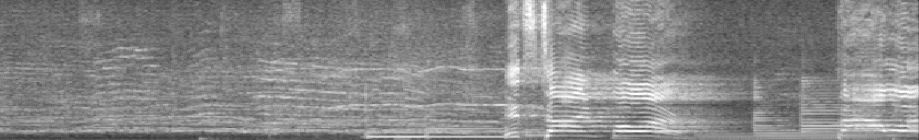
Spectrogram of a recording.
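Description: Live rock band on stage: after a quieter stretch of voices, an electric guitar holds a note about halfway through and then plays a stepped run down the scale, with loud falling yells over it.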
